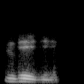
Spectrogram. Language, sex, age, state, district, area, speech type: Urdu, male, 18-30, Uttar Pradesh, Saharanpur, urban, conversation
